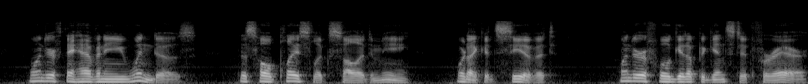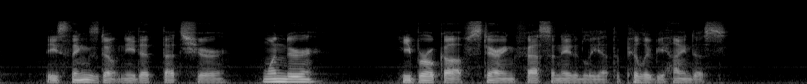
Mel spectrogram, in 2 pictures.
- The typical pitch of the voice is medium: No, very low, 95 Hz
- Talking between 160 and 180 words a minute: Yes, average, 175 wpm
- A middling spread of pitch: No, wide, 6.3 semitones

